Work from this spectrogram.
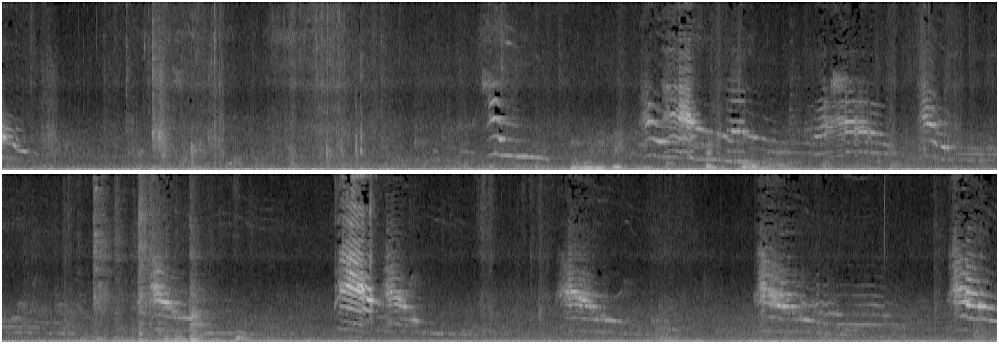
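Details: Kitten near a sleeping puppy mews again and again, a run of thin, high descending cries coming in quick bursts, set against a continuous low hum.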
